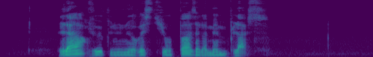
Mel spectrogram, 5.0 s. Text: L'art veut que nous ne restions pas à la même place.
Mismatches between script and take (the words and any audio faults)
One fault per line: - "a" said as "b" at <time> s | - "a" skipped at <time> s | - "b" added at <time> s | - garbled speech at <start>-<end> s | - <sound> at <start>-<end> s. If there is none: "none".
none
